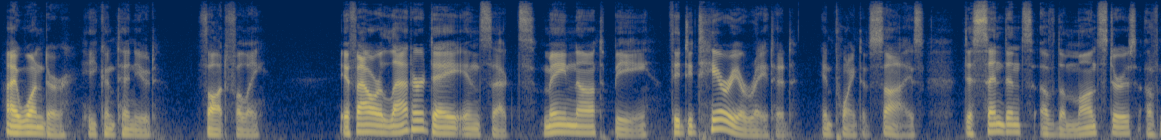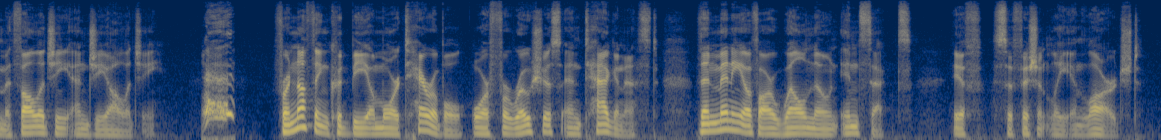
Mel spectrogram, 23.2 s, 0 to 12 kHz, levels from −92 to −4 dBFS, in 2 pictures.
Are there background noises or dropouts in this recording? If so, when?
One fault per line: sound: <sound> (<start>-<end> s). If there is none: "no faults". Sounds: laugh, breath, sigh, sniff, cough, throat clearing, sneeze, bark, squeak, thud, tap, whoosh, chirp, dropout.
sound: bark (13.6-14.0 s)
